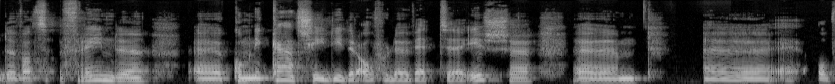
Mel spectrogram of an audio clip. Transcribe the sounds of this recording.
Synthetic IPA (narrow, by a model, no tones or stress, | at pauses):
dəʋɔtfrejmdə | kɔmynikaːtsididəɹo̰wvəɹdəʋɛtɪs | ɔ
